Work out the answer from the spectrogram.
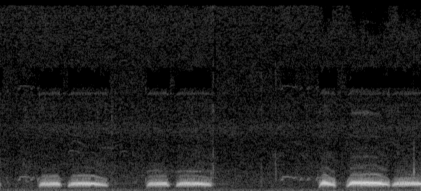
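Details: Soft, low coos from a spotted dove kept as a lure for trapping in Ninh Thuận, Vietnam: paired, muffled notes in three groups, the last group louder and drawn out, with faint thin chirps between them.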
